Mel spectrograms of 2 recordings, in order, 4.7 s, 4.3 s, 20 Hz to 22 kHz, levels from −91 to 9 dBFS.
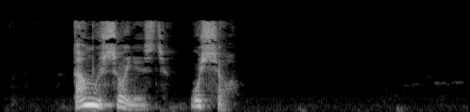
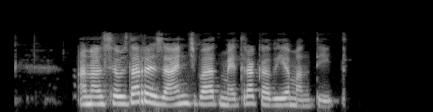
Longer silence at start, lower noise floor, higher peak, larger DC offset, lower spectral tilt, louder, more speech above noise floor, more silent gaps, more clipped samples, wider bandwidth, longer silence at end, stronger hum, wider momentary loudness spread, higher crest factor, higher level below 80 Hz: about the same, 0.75 s vs 0.8 s; first, -78 dBFS vs -50 dBFS; second, -6 dBFS vs -2 dBFS; neither; about the same, -4 dB/octave vs -4 dB/octave; second, -20 LUFS vs -16 LUFS; first, 60 dB vs 34 dB; neither; neither; first, 11.5 kHz vs 7.8 kHz; first, 2.45 s vs 0.9 s; neither; first, 15 LU vs 12 LU; about the same, 18 dB vs 18 dB; about the same, -62 dBFS vs -64 dBFS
